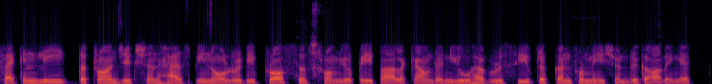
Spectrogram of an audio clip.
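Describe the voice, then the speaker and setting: At a moderate pace and a medium pitch, a man talks in an unremarkable speaking voice. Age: 20s. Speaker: phone scammer. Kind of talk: scripted phone support pitch. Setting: phone call. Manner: formal.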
